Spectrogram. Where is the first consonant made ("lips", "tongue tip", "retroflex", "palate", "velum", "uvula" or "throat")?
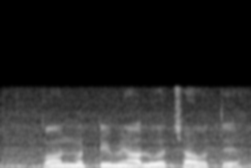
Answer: velum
